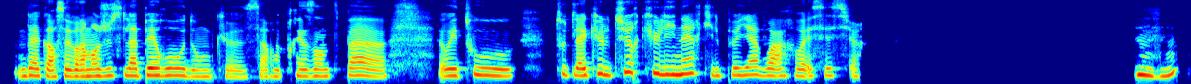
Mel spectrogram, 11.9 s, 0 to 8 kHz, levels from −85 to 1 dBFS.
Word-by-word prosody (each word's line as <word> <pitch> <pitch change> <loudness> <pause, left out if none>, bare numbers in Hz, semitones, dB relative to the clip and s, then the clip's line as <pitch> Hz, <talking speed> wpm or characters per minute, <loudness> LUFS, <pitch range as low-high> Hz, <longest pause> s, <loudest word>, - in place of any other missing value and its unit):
D'accord, 200 -2 +1
c'est 195 - +1
vraiment 190 +1 +3
juste 205 +1 -4
l'apéro 215 0 +4
donc, 185 +1 -8
heu, 175 -2 -7
ça 180 +1 -8
représente 195 +1 -4
pas, 210 -5 +1 0.6
heu, - - -3
oui, 205 0 +3
tout 210 -4 +1 0.4
toute 240 -4 -7
la 210 0 +5
culture 260 +6 0
culinaire 260 +1 +3
qu'il 210 -2 -7
peut 220 +2 -3
y 225 - 0
avoir, 205 -3 -1
ouais, 195 -1 -1
c'est 215 +1 -7
sûr. 210 -1 -12 2.8
Mmh 230 -4 +4
mh. 230 +9 0
210 Hz, 130 wpm, -19 LUFS, 195-220 Hz, 2.8 s, la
